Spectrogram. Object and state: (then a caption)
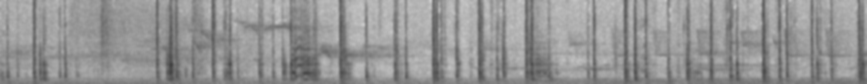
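Plastic car tail light tapped with nails. Very long red acrylic nails on both hands tap and scratch the red and clear plastic tail light lens of a silver car, a large, hollow, rigid housing. Quick, irregular clicky taps with a hollow midrange tone and bright highs die away almost instantly, mixed with light scratching over a steady low background.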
